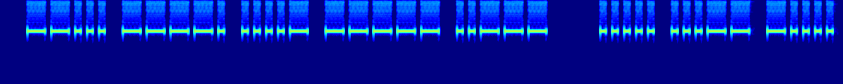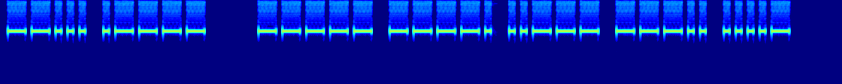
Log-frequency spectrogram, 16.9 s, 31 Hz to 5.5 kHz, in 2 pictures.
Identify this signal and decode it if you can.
Morse code, heard as a keyed tone, about 20 wpm, 800 Hz. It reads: 79402 53671 09284
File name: cours-1584-teste-chiffre-vitesse-19mpm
